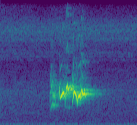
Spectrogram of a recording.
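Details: Sooty-headed bulbul lure call used to draw in rivals: one short, bright warbled phrase of about half a second, wavering high in pitch, over a faint low hum.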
